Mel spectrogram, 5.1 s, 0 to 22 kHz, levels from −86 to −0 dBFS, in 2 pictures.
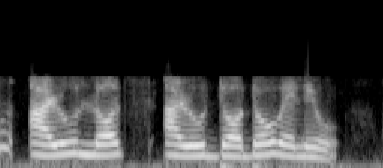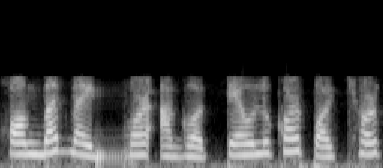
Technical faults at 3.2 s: GSM full-rate codec; lost GSM frames

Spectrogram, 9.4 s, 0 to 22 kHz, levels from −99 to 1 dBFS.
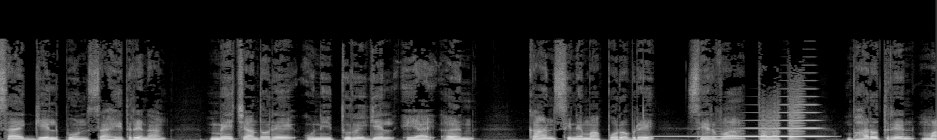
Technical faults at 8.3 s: loudspeaker feedback squeal

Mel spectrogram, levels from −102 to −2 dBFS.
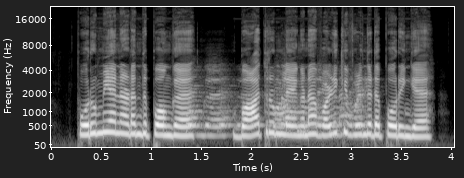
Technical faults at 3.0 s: feedback echo between two devices

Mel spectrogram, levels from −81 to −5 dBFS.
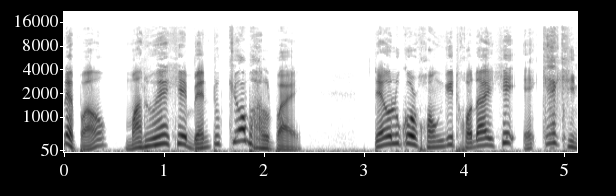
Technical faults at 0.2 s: none

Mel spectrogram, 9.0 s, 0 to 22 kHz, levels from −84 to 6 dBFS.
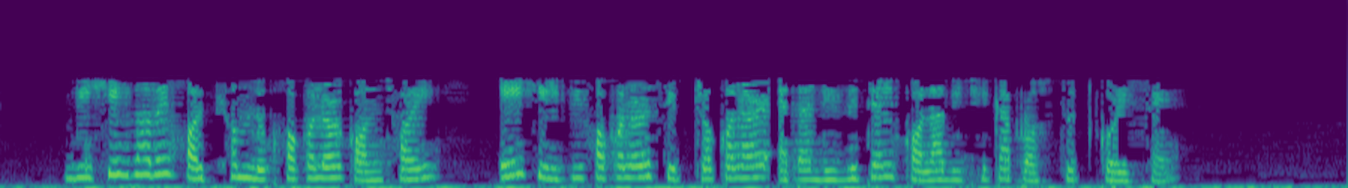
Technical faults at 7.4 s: AAC compression

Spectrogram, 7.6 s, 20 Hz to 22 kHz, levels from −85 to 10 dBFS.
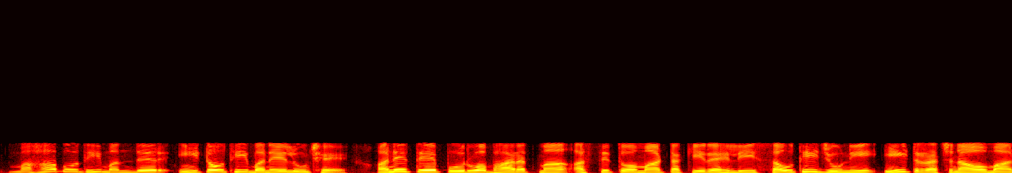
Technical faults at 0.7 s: automatic gain rising

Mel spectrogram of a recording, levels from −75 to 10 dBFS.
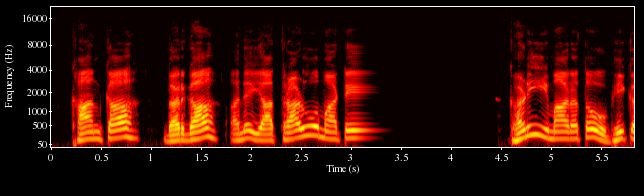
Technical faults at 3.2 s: long network dropout

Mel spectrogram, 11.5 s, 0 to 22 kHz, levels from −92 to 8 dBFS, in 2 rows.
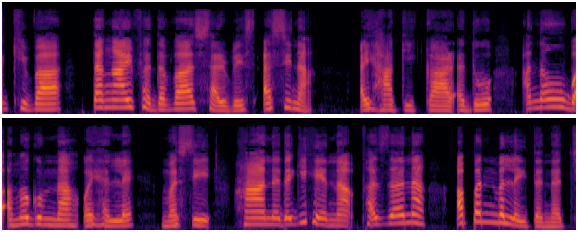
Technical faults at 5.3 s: lost packet rebuilt from error correction

